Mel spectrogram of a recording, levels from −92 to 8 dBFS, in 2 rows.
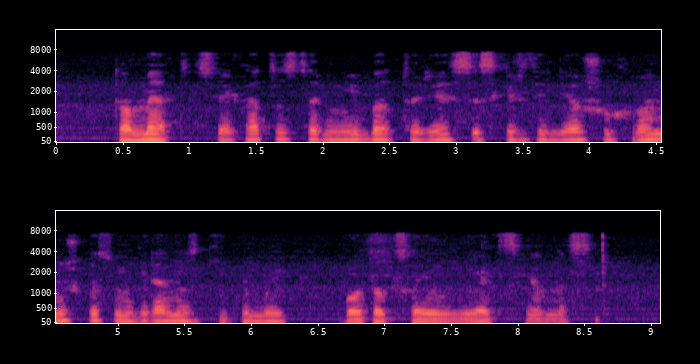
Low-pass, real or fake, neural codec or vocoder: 7.2 kHz; real; none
